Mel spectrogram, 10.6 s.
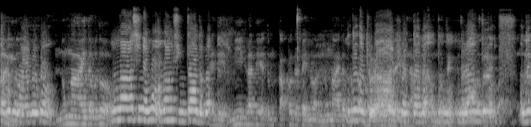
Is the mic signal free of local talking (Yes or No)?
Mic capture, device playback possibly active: No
